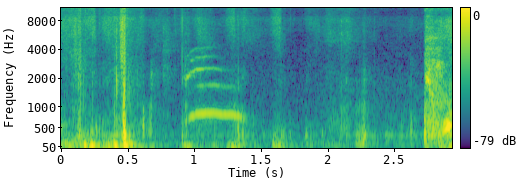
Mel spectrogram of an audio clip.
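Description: A house cat gives one clear, fairly near meow in the middle, with clattering and knocking household noises before it and a burst of rustling handling sounds at the end.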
